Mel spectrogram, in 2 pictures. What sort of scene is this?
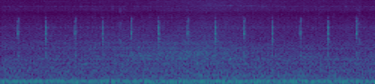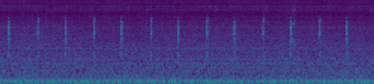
car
